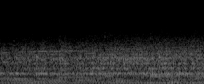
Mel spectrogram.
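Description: Lottery drawing machine running, a steady buzzing hum as it mixes the numbered balls in its transparent urn.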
